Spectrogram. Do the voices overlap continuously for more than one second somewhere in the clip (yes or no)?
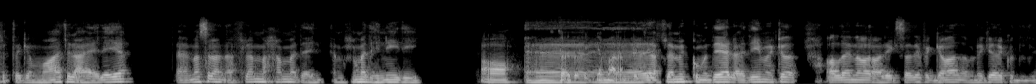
yes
